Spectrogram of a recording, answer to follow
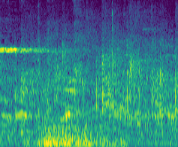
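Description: Players' voices calling out across an open football pitch, faint and distant. A high, steady whistle tone carries over from just before and stops shortly after the start.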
